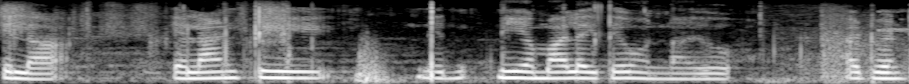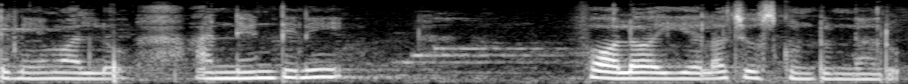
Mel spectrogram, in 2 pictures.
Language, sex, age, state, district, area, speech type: Telugu, female, 30-45, Andhra Pradesh, Kakinada, rural, spontaneous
